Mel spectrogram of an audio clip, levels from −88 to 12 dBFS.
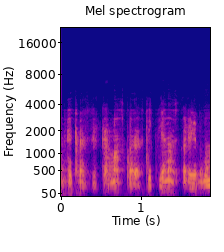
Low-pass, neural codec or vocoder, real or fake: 7.2 kHz; codec, 44.1 kHz, 1.7 kbps, Pupu-Codec; fake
